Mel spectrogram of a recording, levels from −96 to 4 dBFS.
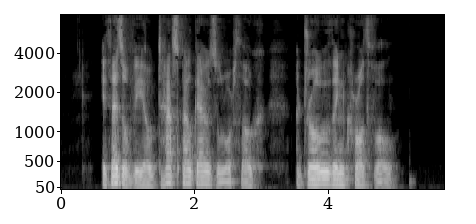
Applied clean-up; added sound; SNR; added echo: none; none; none; none.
